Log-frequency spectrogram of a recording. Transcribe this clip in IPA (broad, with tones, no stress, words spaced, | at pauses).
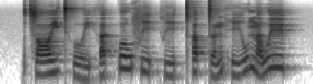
t͡sɔː˨˧jt̪ʰuː˨˩jhɐ˨˥t̚ po˥wfiː˧t̚ fiː˨t̚t̪ʰɐ˧p̚t̪ɵ˨˥n hiː˨˥wn̪ɐ˨˥wyː˥p̚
